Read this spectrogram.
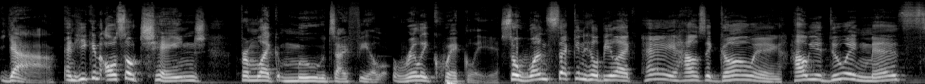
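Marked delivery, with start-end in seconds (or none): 6.4-9.3 put-on easygoing, smooth, friendly, charming smooth-talker voice. Imagining a character chatting up a guard during a heist: Kazuzu smooth-talking a guard. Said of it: "Like, chatting up".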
